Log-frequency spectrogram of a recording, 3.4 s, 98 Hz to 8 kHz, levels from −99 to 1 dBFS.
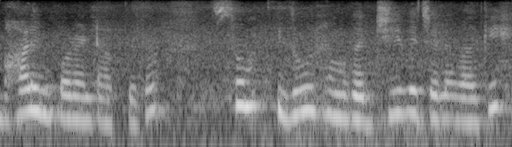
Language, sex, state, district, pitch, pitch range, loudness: Kannada, female, Karnataka, Belgaum, 260 Hz, 225-285 Hz, -26 LUFS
